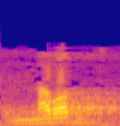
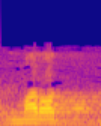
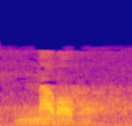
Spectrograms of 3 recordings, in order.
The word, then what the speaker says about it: مرض: فيقول لك يعني إذا نطقت بكلمة مرض مرض فرقق الميم، ولا تقل مرض بتفخيمها، لا تقل ما ولكن قل ما، مرض مرض مع المحافظة على تفخيم الراء والضاء.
